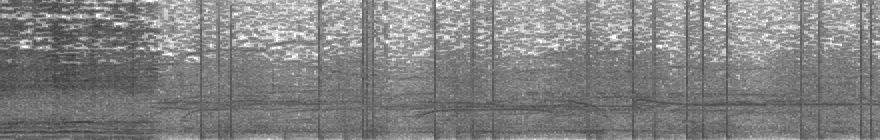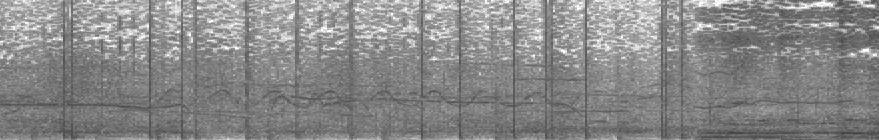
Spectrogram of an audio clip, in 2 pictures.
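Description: Fireworks going off in an irregular string of sharp bangs and crackles, with thin high wavering whistles among them. For about the first second the loud music with singing is still playing, then it cuts away.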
